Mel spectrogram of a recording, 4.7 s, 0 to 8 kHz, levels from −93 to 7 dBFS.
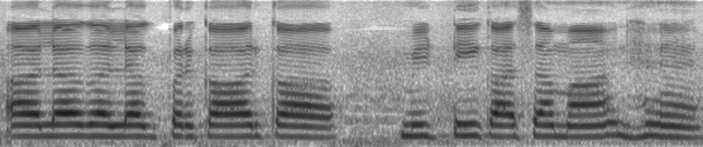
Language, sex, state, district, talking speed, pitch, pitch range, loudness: Hindi, female, Haryana, Jhajjar, 100 wpm, 230 Hz, 220-235 Hz, -13 LUFS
